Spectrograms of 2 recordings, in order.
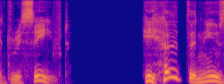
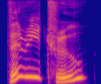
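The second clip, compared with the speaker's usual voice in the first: high, slow, fawning undertaker voice; the obsequious undertaker, pitched up high; high ingratiating tradesman; oily undertaker; 6 dB louder than usual. Acted.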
